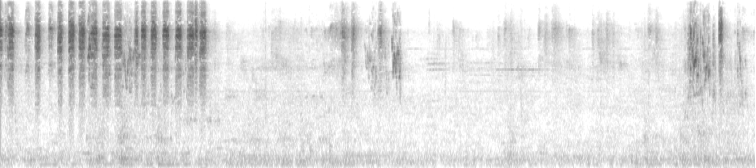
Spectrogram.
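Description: Budgerigars squawk in a fast, harsh burst of repeated high calls during a squabble.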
